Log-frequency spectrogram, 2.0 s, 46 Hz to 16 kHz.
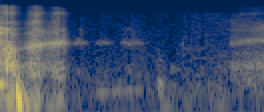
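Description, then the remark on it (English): A single loud, sharp sneeze bursts out at the start and cuts off within half a second, followed by near-quiet with faint soft sounds and a breathy rustle at the end. “Oh, I had to sneeze 1 second.”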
